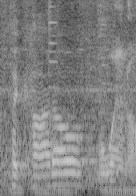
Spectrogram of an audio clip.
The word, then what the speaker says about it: Pecado Bueno: so we're here uh and how do you pronounce it picado picado bueno pueno and bueno means good yeah and and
